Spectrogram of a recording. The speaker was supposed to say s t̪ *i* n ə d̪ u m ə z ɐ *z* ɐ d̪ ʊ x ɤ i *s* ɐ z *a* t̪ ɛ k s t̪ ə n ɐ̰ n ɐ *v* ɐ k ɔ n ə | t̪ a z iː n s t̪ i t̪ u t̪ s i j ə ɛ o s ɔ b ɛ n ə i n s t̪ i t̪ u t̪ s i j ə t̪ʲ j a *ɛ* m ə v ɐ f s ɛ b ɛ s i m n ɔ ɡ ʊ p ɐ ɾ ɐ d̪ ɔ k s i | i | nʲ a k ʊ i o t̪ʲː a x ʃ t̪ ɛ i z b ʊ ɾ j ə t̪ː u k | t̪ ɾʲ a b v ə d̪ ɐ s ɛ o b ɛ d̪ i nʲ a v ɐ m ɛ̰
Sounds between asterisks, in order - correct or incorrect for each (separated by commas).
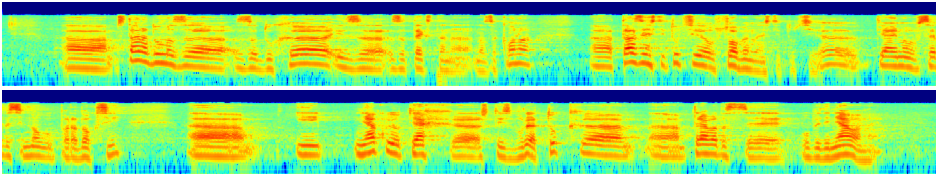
incorrect, correct, incorrect, incorrect, incorrect, incorrect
